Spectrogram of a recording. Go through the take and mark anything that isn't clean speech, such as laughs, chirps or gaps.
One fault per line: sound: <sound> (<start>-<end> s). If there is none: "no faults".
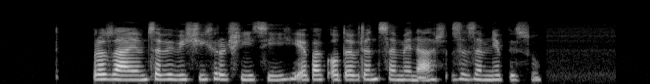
no faults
